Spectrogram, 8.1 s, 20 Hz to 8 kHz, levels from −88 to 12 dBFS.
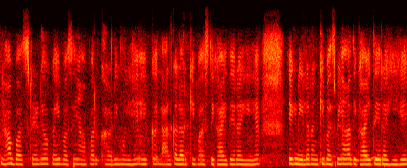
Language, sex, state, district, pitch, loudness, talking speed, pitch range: Hindi, female, Chhattisgarh, Raigarh, 215 Hz, -27 LUFS, 235 wpm, 210-225 Hz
